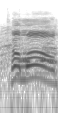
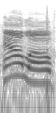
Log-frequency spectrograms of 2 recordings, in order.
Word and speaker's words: Calo: Cicope with a lariat that time, sending down Super Calo. Now, fans, we had been saying Calo for so long, but we understand the correct pronunciation is Calo.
